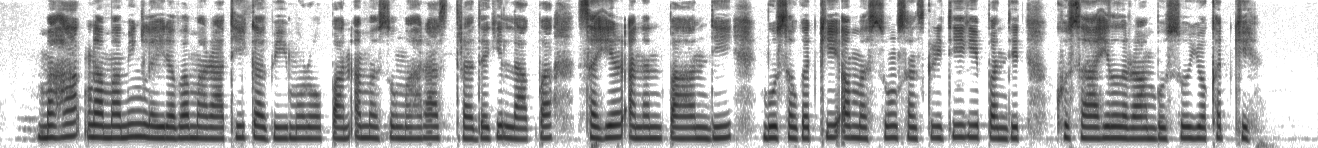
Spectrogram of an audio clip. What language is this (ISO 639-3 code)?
mni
